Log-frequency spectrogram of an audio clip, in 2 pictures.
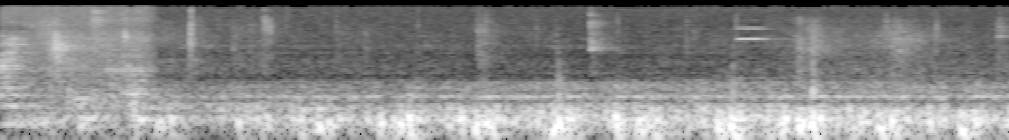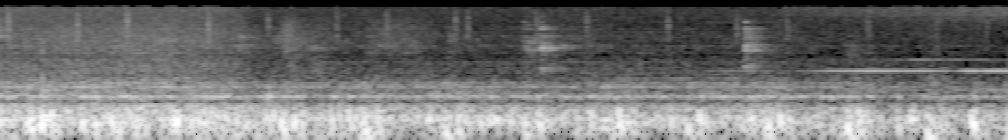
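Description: An unborn baby's heartbeat picked up by a microphone: a fast, steady, muffled whooshing pulse that throbs continuously and fairly loudly through the whole recording, with no voices.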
